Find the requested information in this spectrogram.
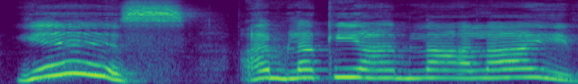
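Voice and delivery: high-pitched talking rooster; high, excited-sounding bird voice; rooster character. Acted. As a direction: speak up high as the cock.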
